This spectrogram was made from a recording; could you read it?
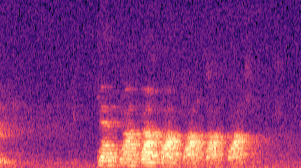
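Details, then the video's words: African grey parrot doing imitations, including a duck; a run of nasal, quacking pulses, about six in under two seconds, over faint room hiss. "African Grey. Snoring, farting, coughing, yelling, laughing, Michael J, and showing off."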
